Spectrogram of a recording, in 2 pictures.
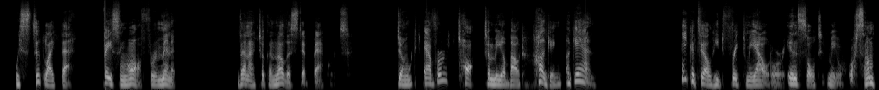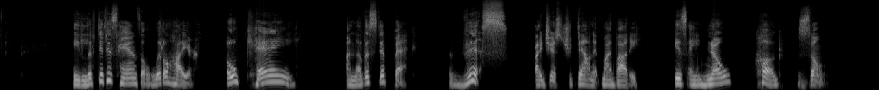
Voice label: Romance 1F 1M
